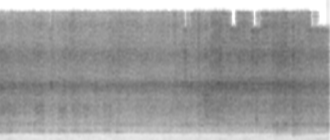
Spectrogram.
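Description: Tofu fries in oil in a pan with a dense, steady sizzle and crackle, loud and close, with no voices over it.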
